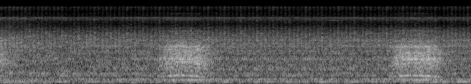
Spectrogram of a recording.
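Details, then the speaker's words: 2005 Toyota Avanza 1300cc, pre-VVTi engine, idling: bleat-like groaning 'nguk' repeating about every two seconds, traced to worn water pump and belt tensioner pulley bearing, bearings replaced. "Setelah datang ke sini kita cek ternyata dari water pump Kemudian dari puli ini Tensioner bearingnya ini bearingnya kita ganti"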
